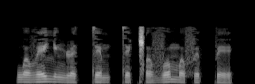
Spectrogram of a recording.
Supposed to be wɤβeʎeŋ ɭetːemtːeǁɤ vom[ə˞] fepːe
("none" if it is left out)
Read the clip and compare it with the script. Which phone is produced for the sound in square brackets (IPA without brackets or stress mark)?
ɤ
